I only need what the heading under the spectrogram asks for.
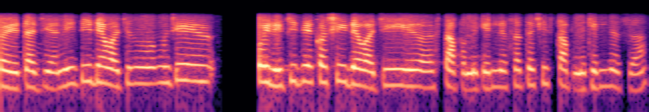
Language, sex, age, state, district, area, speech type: Goan Konkani, female, 45-60, Goa, Canacona, rural, conversation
